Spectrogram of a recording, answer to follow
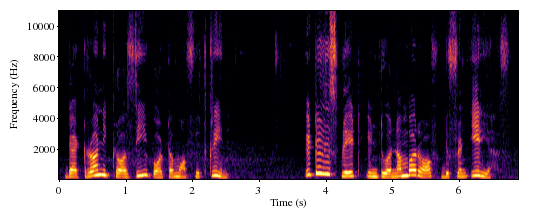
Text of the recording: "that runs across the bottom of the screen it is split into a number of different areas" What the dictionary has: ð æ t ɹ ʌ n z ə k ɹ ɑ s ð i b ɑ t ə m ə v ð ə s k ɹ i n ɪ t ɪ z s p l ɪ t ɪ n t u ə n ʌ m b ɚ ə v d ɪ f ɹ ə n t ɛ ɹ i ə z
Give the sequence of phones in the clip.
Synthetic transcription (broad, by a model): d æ t ɹ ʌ n ə k ɹ ɑ s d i b ɑ t ə m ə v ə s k ɹ i n ɪ t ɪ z s p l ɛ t ɪ n t u ə n ʌ m b ɚ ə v d ɪ f ɹ ə n t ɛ ɹ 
